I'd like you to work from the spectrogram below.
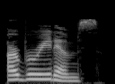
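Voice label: "arboretums", British English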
